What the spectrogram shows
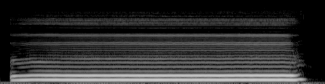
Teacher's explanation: lips tightly rounded making the corners of the mouth push together the ooh is tense so it is long in duration tension should be felt in the jaw lips and tongue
